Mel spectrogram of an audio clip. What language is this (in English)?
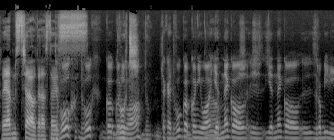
Polish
